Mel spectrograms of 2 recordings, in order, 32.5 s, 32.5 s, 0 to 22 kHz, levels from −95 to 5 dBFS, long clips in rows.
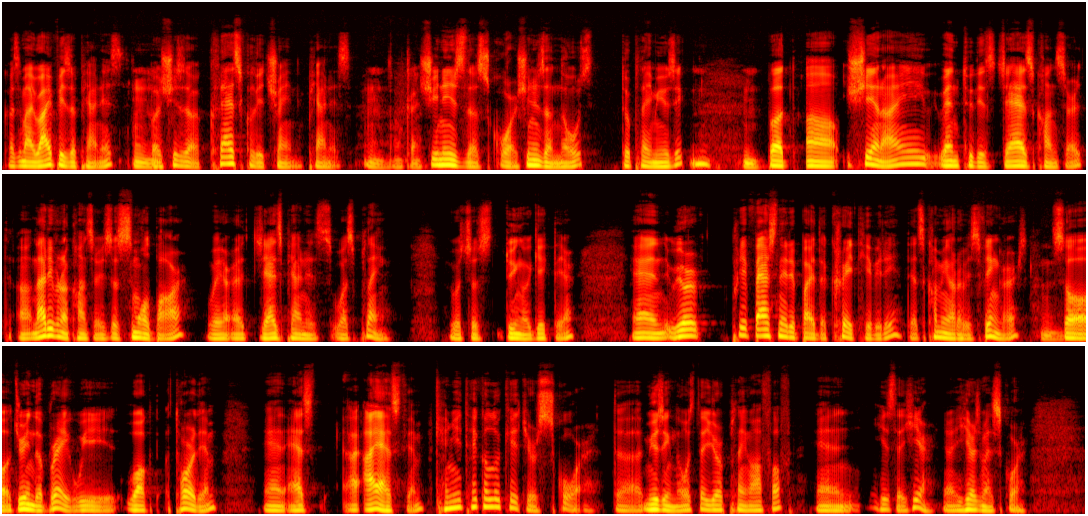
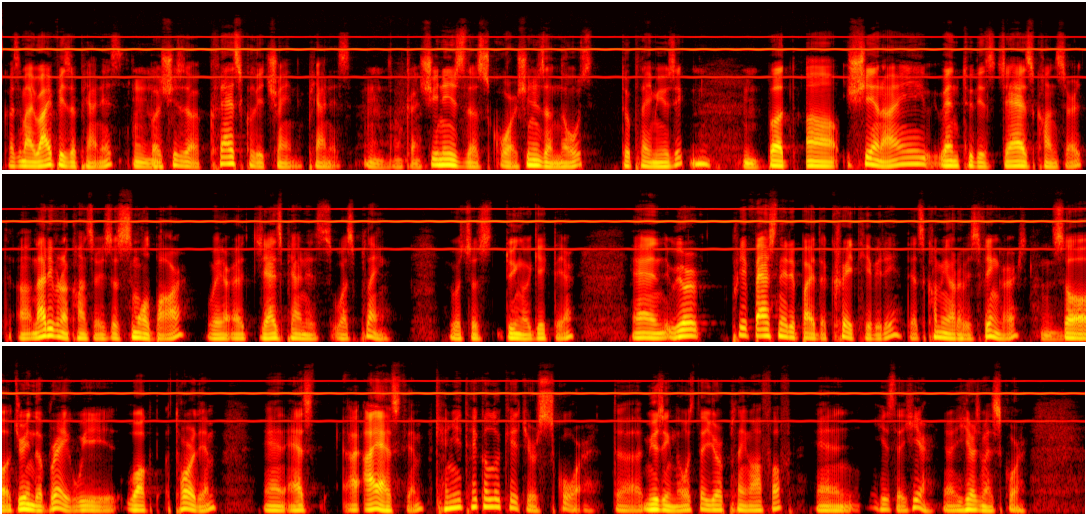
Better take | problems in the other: first | high-pitched whine; loud; throughout; 7 kHz, 6 dB below the speech

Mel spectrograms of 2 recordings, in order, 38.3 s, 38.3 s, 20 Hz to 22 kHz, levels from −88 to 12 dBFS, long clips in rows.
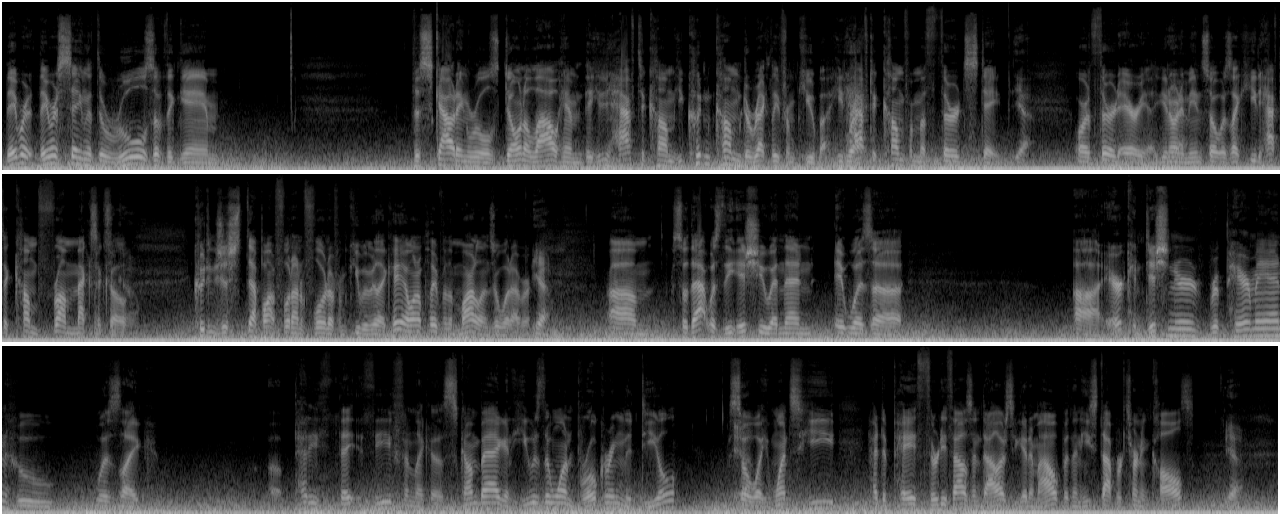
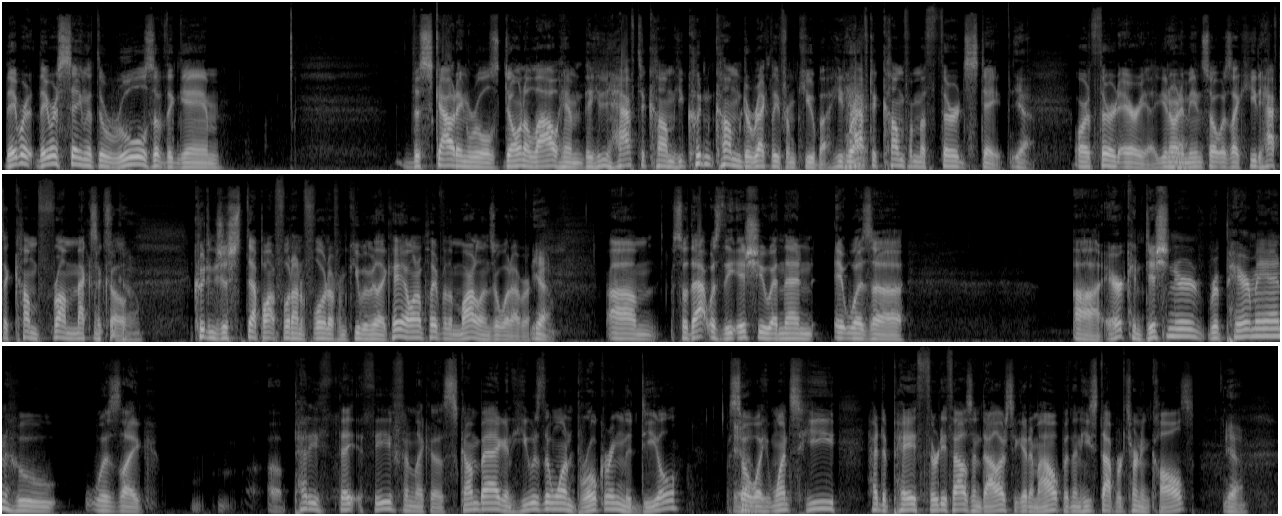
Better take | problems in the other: second | low rumble; noticeable; throughout; 15 dB below the speech

